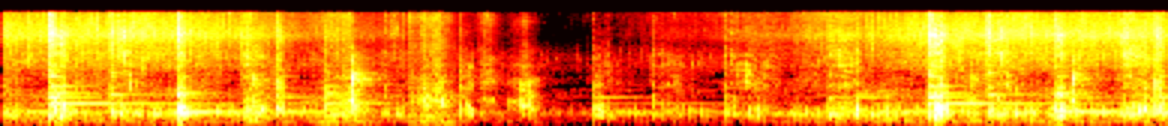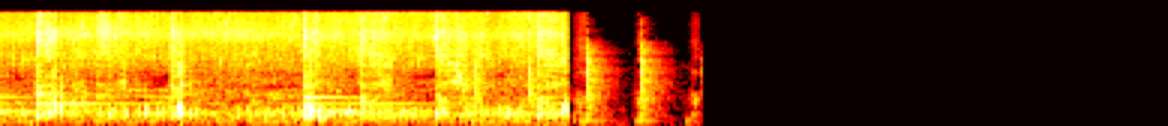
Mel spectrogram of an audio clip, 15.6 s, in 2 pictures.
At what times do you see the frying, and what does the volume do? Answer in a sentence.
You can hear the frying from 0.0 to 11.6 s, getting quieter then louder.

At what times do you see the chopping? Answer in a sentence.
You can hear the chopping from 1.6 to 3.6 s, from 6.4 to 8.4 s and from 10.8 to 12.4 s.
